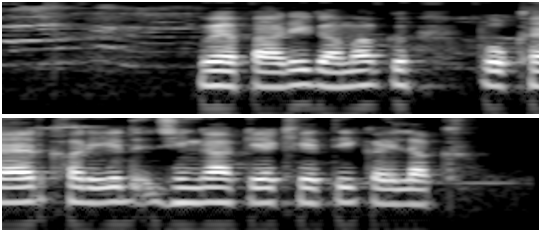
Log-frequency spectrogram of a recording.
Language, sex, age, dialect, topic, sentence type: Maithili, male, 18-24, Southern/Standard, agriculture, statement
